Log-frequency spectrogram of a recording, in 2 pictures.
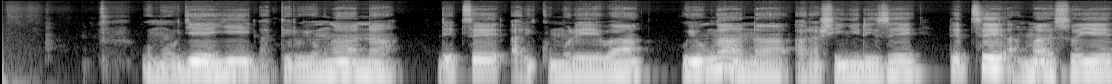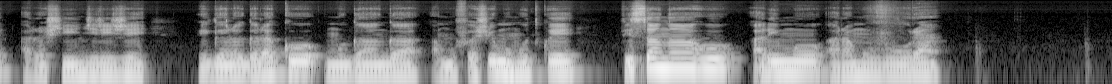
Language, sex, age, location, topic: Kinyarwanda, male, 25-35, Huye, health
